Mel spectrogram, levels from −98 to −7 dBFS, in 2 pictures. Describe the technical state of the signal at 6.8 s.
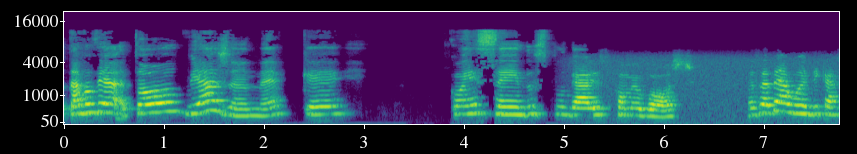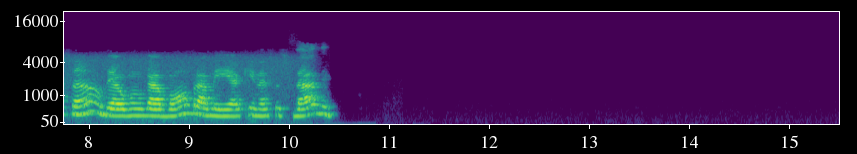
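At 6.8 s the receiver is in the analogue stretch of a digital radio blending to analogue event, running from 4.91 s to 10.35 s. Having lost the digital stream, it cross-faded over about 0.35 s to the station's AM broadcast, so a hiss floor sits roughly 25 dB under the speech, and the level shifts by about 2 dB. Unlike a simple low-pass filter, the hiss and the timed fades in and out mark a change of source.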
